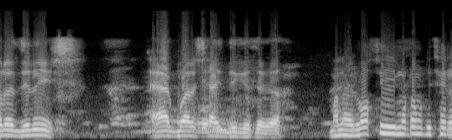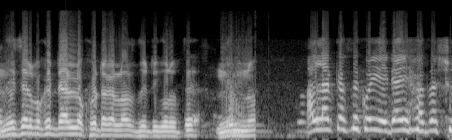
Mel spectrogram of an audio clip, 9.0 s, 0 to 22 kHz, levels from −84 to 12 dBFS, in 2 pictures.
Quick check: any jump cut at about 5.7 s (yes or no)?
no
